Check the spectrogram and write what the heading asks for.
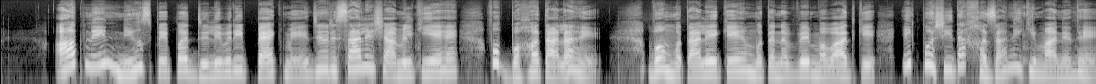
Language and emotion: Urdu, happy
